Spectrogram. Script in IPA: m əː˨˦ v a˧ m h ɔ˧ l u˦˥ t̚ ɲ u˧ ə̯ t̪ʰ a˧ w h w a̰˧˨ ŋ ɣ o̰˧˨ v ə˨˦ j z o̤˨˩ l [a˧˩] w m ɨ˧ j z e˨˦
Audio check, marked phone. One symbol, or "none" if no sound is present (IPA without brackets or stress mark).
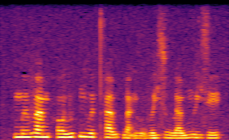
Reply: a˨˦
